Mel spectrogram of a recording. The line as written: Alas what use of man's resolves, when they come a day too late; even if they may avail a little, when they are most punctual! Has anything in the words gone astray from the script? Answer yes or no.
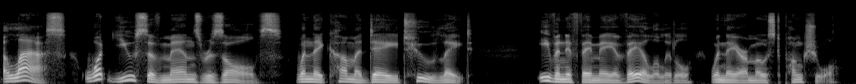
no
